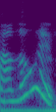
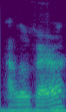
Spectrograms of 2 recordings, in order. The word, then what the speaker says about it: aloe vera: repellent on wrot some Alo on it Alo I don't know if that's how you say it aloe vera don't be so silly howo work it's it's aloe vera but aloe ver where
